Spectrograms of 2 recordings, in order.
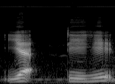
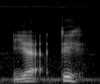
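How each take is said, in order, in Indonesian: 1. h terakhir diikuti vokal. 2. h terakhir dibaca mati, tanpa vokal.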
